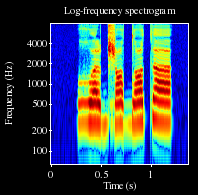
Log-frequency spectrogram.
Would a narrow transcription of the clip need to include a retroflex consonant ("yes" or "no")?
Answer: yes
